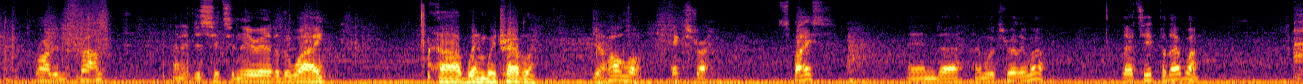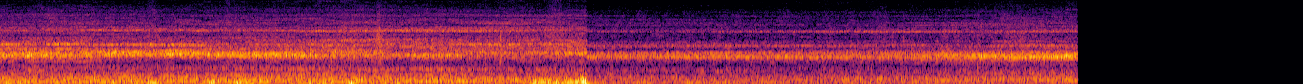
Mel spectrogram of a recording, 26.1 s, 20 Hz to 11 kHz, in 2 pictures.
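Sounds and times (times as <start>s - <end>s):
high-pitched drone: 13.0s - 23.8s.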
